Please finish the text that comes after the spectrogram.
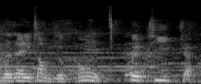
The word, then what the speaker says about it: petit: Vous savez, le français, je donne un exemple de bon, petite. On ne prononce pas le T de petit, pourquoi?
